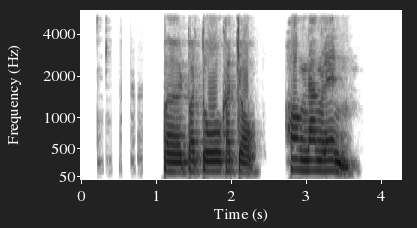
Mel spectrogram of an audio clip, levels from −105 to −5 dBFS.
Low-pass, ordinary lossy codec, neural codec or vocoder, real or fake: 5.4 kHz; none; none; real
